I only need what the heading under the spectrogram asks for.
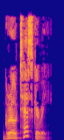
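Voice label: "grotesquery", British English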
